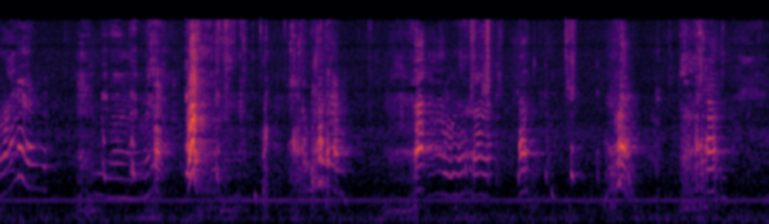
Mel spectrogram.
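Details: During rough play with a golden retriever puppy, a dachshund lets out high, wavering whines and yelps alternating with sharp barks and snarly growls, repeated in bursts every second or so, with a steady background hum.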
